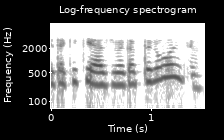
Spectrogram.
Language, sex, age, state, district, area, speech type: Bengali, female, 18-30, West Bengal, North 24 Parganas, urban, conversation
